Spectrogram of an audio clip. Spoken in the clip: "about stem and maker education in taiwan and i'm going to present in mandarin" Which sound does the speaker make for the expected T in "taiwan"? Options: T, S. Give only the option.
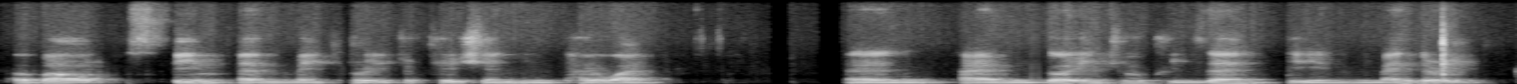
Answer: T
